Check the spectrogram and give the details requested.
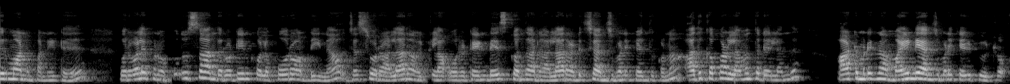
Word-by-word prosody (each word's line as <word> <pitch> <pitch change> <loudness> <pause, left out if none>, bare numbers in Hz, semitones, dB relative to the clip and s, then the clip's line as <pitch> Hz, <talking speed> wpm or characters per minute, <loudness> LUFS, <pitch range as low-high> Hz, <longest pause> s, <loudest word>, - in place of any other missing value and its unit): தீர்மானம் 240 -5 +2
பண்ணீட்டு, 190 -2 -6 0.5
ஒரு 210 - -1
வேளை 260 +3 +3
இப்ப 250 -3 -6
நம்ம 205 0 -5
புதுசா 275 +3 -1
அந்த 230 -5 0
ரொட்டீனக்குள்ள 230 -2 -1
போறோம் 230 0 +1
அப்படின்னா, 195 +2 -4 0.2
ஜஸ்ட் 215 +3 -4
ஒரு 205 - -1
அலாரம் 225 +3 0
வக்கலாம். 195 +1 -4
ஒரு 195 0 -4
10 205 0 -1
டேஸ்க்கு 230 +1 0
வந்து 220 0 0
அந்த 200 -2 -3
அலாரம் 210 +2 +2
அடிச்சு 205 +2 -2
5:00 200 0 -2
மணிக்கு 205 0 -3
எழுந்துக்கோனும், 195 -1 -5
அதுக்கப்புறம் 265 +1 +2
11த் 255 +3 0
டேலருந்து 210 +10 -5 0.5
ஆட்டோமேட்டிக்கா 255 0 +4
நம்ம 215 -3 +1
மைண்டே 265 +3 +8
5:00 235 -1 -1
மணிக்கு 220 -1 -1
எழுப்பி 215 -1 -4
விட்டு்ரும். 190 +1 -8
220 Hz, 210 wpm, -22 LUFS, 200-250 Hz, 0.5 s, மைண்டே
